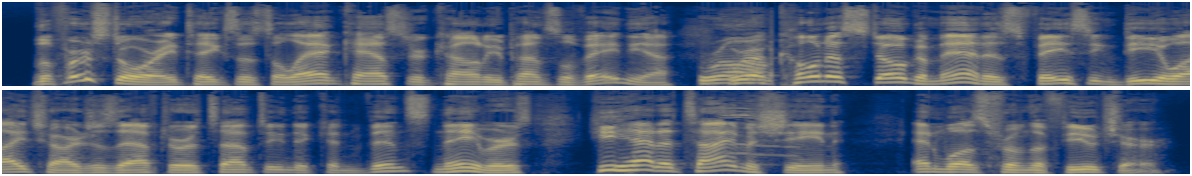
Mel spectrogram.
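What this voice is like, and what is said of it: Radio announcer voice. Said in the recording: “That's my radio voice.”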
